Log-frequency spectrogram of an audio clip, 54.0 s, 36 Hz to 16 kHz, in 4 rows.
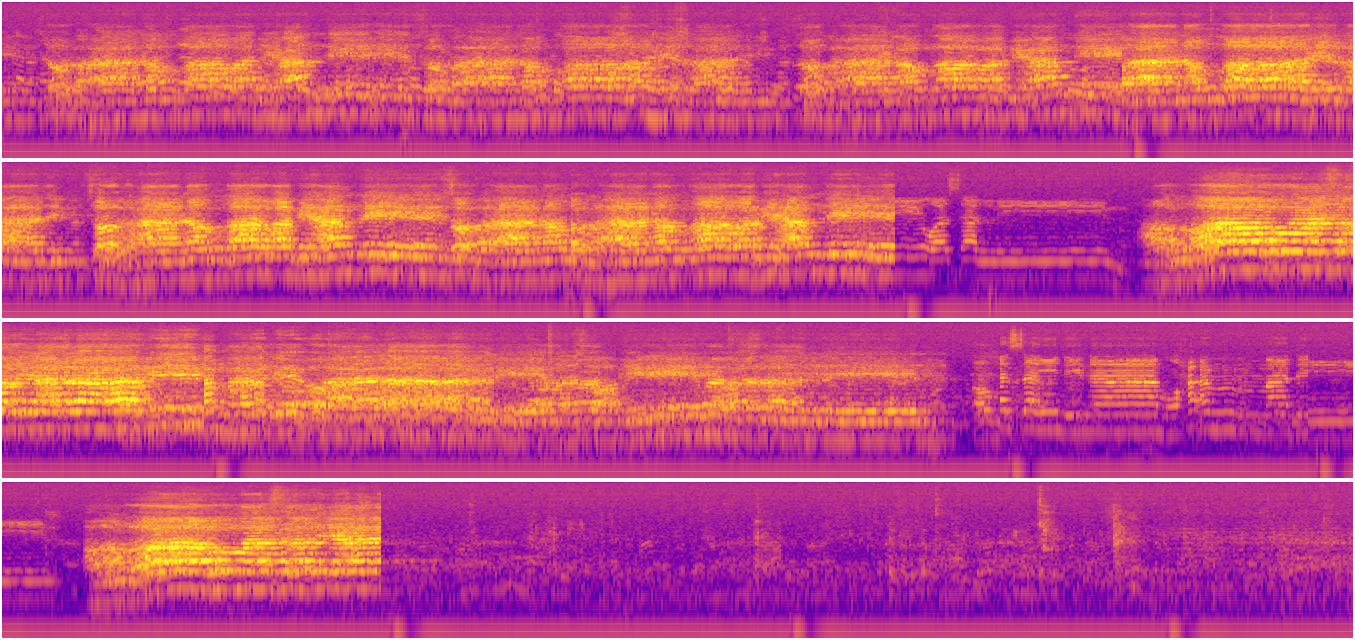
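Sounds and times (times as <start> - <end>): men chanting prayers in unison: 0.0 - 54.0.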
